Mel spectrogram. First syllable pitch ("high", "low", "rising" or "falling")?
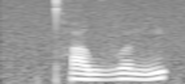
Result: low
